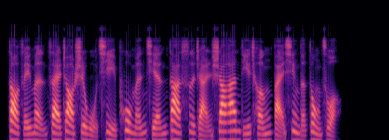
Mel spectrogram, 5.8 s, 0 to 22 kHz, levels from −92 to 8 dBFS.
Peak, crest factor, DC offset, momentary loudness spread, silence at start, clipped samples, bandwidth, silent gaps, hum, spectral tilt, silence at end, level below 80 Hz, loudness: 0 dBFS; 22 dB; 0.5%; 12 LU; 0.15 s; under 0.1%; 10 kHz; none; none; -3.5 dB/octave; 0.8 s; -60 dBFS; -21 LUFS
